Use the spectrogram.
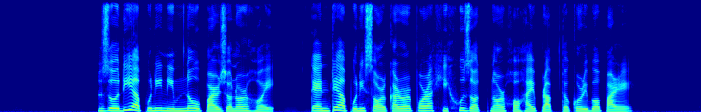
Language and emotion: Assamese, neutral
